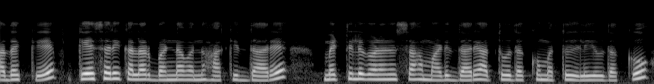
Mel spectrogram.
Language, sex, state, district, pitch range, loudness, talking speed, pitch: Kannada, female, Karnataka, Shimoga, 205-250 Hz, -19 LUFS, 120 wpm, 220 Hz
